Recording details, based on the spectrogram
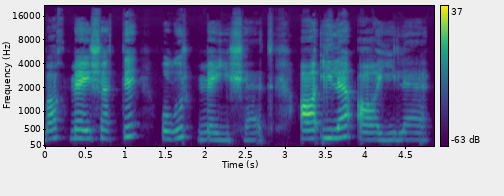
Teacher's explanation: Bu hərf birləşmələri görürsüzsə, bunların tələffüzündə bu hərf birləşmələrinin ortasına bir dənə y samit əlavə olunacaq.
